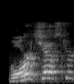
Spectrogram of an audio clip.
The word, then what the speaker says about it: Worcester: Then next year, Worcester versus Georgia. Worcester, yeah, Worcester. Worcester, that's what it's called, Worcester. I want to say Worcester and I cannot, but it would be pronounced Worcester.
